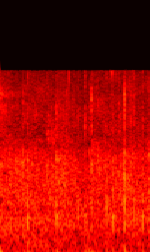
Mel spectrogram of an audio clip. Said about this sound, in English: It is a Sunday in August, and you are here. Amazing. Give yourself applause.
